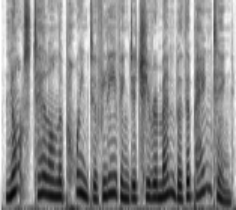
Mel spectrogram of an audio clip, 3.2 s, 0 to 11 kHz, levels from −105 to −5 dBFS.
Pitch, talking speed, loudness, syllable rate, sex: 235 Hz, 230 wpm, -17 LUFS, 5.3 syllables/s, female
